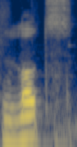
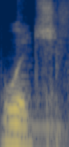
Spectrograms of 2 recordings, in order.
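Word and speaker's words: Łódź: you're probably looking at the spelling thinking that's pronounced Lots not wood but the correct pronunciation is wood now there's nothing in particular that's really wrong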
